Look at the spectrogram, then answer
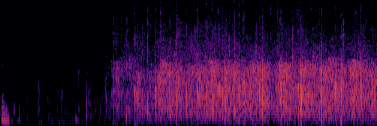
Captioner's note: audience applauding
